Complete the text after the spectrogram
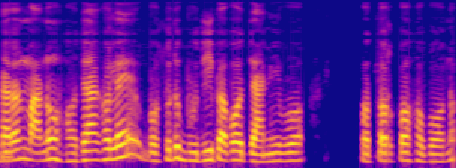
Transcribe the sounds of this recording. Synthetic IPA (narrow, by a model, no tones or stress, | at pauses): kaɹɔnmanuɦɔzaɡɦɔlɛbɔsut̬ʊbud͡ʒʱipabɔzanibɔ | xɔtɔɹkɔɦɔbɔnɔ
